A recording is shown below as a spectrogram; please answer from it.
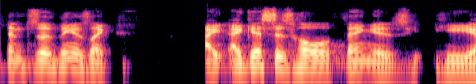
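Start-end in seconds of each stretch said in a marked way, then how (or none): none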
